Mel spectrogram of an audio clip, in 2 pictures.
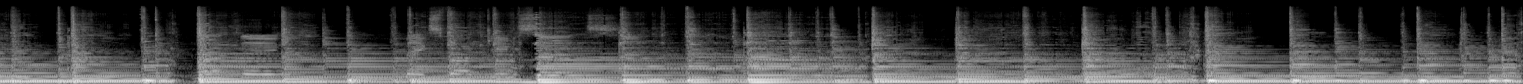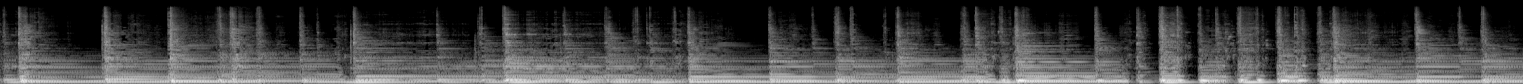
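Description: Acoustic guitar strummed in chords, one instrument alone without vocals. Brief break about two seconds in; choppier, stop-start strums near the end.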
